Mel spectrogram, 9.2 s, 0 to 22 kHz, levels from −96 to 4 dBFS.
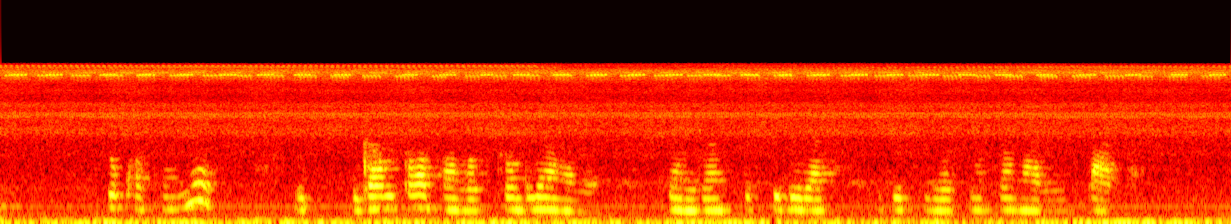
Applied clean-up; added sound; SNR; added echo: none; Cricket; 0 dB; none.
